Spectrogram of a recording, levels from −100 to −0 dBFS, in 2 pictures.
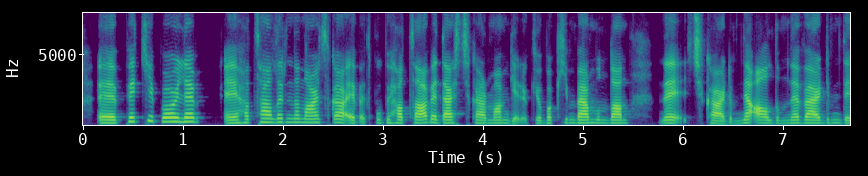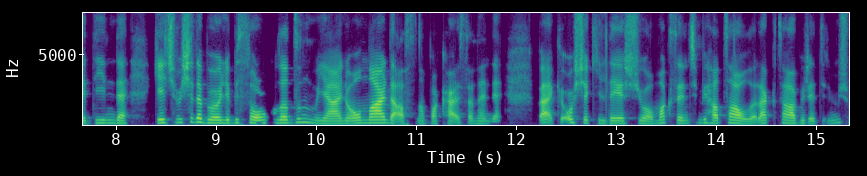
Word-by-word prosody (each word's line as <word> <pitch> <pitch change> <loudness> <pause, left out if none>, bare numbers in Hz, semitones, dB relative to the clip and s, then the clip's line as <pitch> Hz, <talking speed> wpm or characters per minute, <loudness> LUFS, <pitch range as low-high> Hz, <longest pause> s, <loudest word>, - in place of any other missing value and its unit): Eee, 210 -1 +4
peki, 295 +3 0
böyle, 290 0 +6 0.3
eee, 205 +1 +4
hatalarından 255 +2 -1
artık 240 0 +1
a, 230 - +5
"evet, 200 - -2
bu 215 - -10
bir 220 - -4
hata 210 +1 +3
ve 230 -1 +1
ders 210 0 +4
çıkarmam 200 0 -1
gerekiyor. 190 0 -8
Bakayım 210 +2 -6
ben 210 0 +5
bundan 205 -1 +2 0.3
ne 205 0 +3
çıkardım, 175 -1 +1
ne 220 - +6
aldım, 195 -1 +1
ne 210 +1 0
verdim," 210 0 +3
dediğinde 195 0 -4 0.3
geçmişi 230 +4 -2
de 270 -4 +2
böyle 205 0 -1
bir 225 - -6
sorguladın 215 +3 -3
mı? 190 - -11
Yani, 175 0 0
onlar 210 +3 +4
da - - +2
aslına 170 -1 -6
bakarsan, 170 0 -5
hani, 165 -1 -10 0.4
belki - - 0
o - - -2
şekilde 195 -3 -6
yaşıyor 180 0 -3
olmak 210 +8 -5
senin 195 -2 -5
için 205 +3 -10
bir - - -7
hata 190 0 0
olarak 180 +4 -4
tabir 185 -3 -2
edilmiş 180 +6 -12
205 Hz, 190 wpm, -22 LUFS, 190-220 Hz, 0.4 s, böyle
